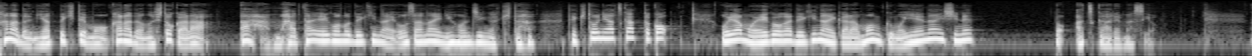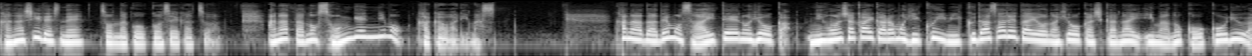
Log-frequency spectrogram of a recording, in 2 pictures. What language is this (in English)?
Japanese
